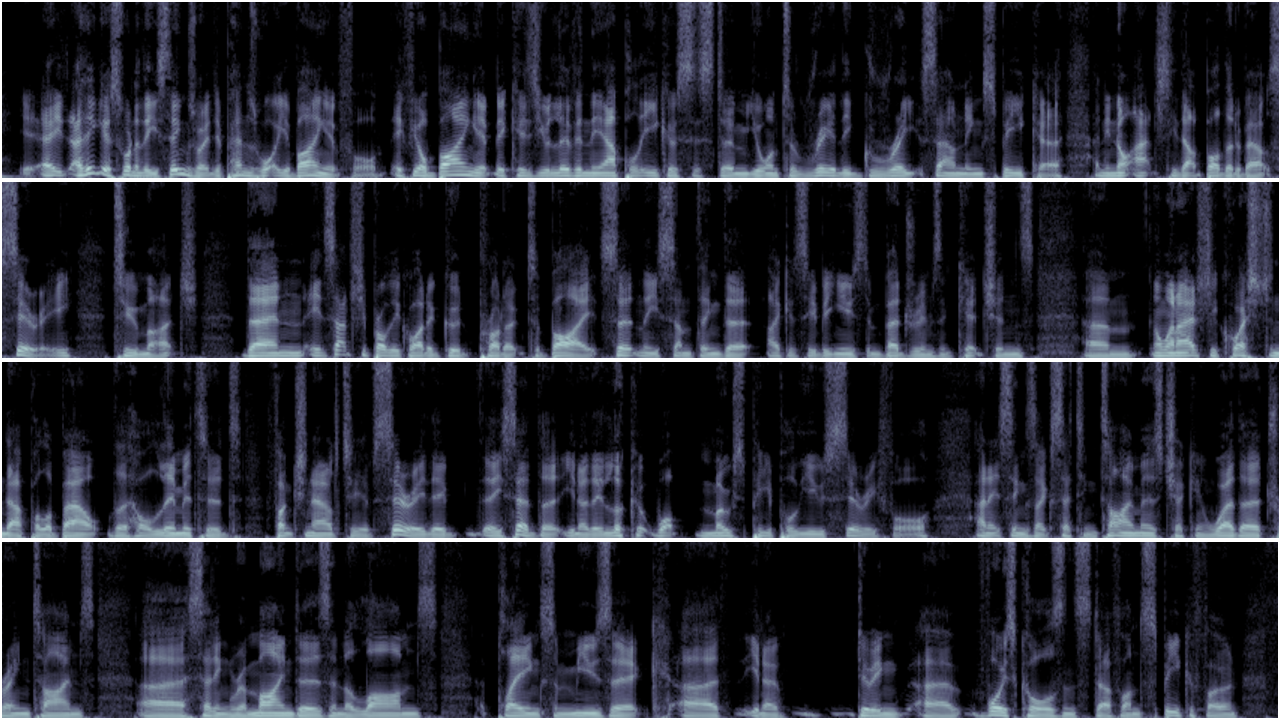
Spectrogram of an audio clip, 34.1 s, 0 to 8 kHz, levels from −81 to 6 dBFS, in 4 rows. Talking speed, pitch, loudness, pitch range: 220 wpm, 120 Hz, -25 LUFS, 110-130 Hz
